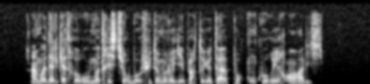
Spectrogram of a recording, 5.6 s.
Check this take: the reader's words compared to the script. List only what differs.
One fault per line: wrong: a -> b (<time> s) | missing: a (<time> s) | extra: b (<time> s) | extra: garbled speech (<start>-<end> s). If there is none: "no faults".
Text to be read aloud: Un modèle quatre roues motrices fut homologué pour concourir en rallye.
extra: turbo (1.8 s)
extra: par Toyota (2.8 s)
